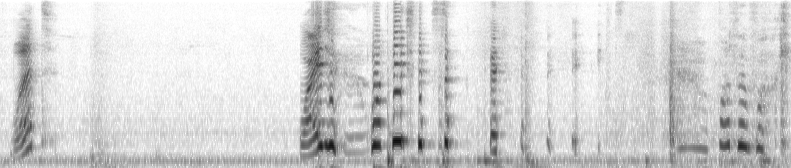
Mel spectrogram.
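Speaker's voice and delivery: high, giggly talk broken by laughter. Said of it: "I'm just in a laughing mood".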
